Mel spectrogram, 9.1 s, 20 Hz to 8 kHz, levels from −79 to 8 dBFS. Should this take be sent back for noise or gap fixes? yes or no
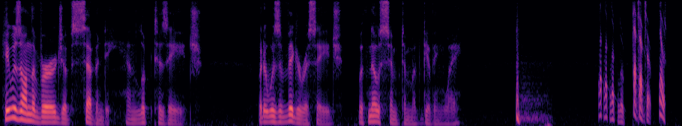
yes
